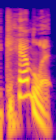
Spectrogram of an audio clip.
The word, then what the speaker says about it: camlet: a camlet, which I really like and rhymes with Hamlet.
